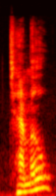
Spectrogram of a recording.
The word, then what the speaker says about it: Temu: at versus mine where do you buy yours temu is that where you buy and yes that's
